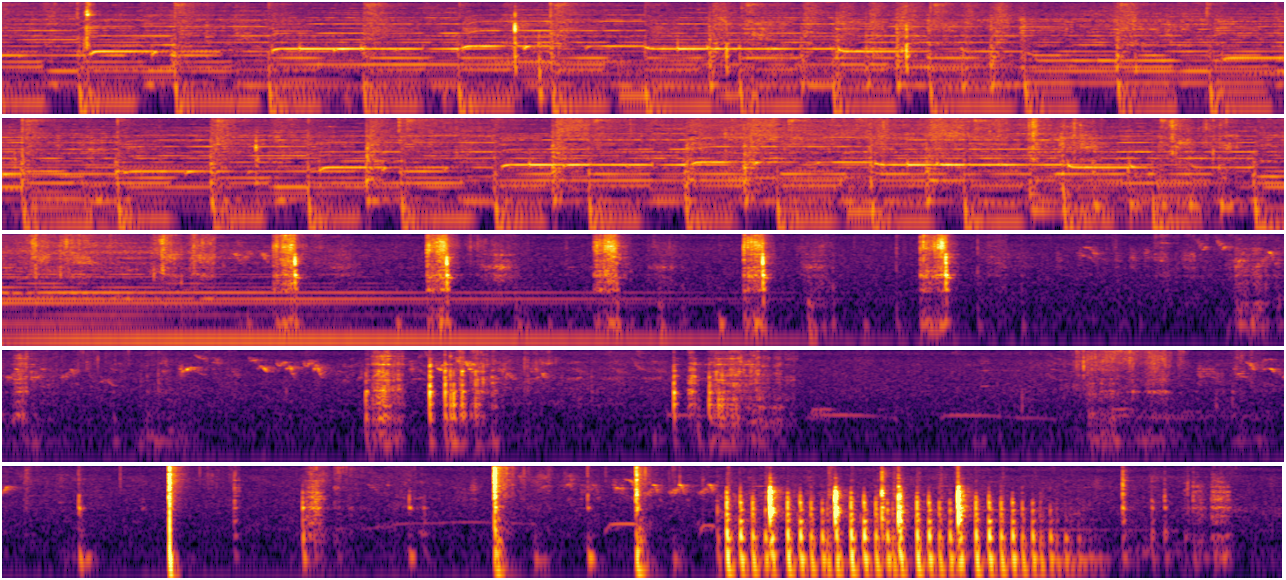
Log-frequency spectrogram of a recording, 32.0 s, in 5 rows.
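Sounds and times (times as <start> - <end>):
knife chopping on wooden board: 10.8 - 15.2, 15.8 - 16.8.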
